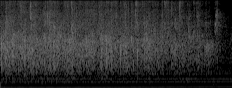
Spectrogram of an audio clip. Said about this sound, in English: Come on, somebody, give God a clap of praise.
